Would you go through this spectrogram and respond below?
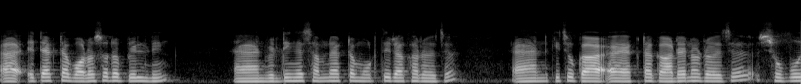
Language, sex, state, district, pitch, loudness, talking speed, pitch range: Bengali, male, West Bengal, Paschim Medinipur, 160 Hz, -20 LUFS, 155 wpm, 150-170 Hz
